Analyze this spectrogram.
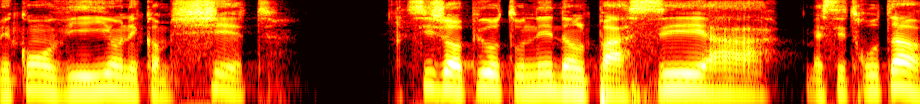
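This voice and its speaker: The background is quiet as a man speaks at a moderate pace. His pitch is fairly high, with ordinary variation. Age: 20s. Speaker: comedian and sketch video maker; podcast guest, actor, comedian. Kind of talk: casual chat. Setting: studio. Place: studio. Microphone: studio mic.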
